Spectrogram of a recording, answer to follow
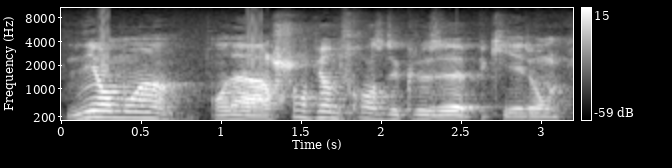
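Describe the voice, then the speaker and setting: A man's voice: medium pitch, expressive, normal speed, roomy sound, highs cut off. A man co-hosting a casual magic news show, talking loosely with many fillers and restarts. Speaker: co-host.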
